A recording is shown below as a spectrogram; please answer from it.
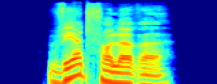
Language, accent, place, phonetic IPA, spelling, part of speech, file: German, Germany, Berlin, [ˈveːɐ̯tˌfɔləʁə], wertvollere, adjective, De-wertvollere.ogg
- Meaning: inflection of wertvoll: 1. strong/mixed nominative/accusative feminine singular comparative degree 2. strong nominative/accusative plural comparative degree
